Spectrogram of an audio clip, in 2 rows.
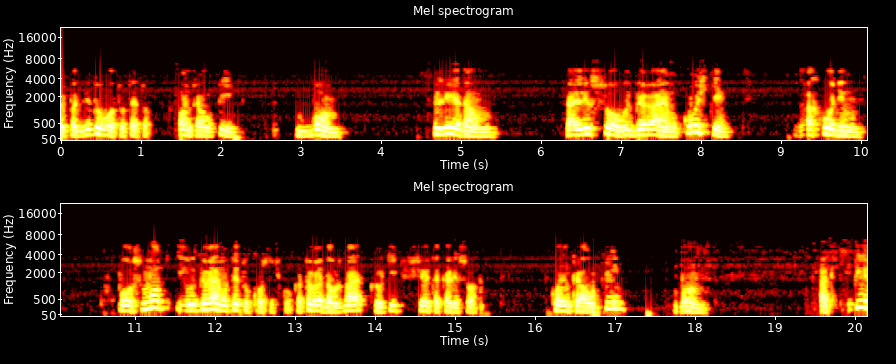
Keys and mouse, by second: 1.4 ctrl+p, 4.6 click, 6.4 click, 7.6 shift+click, 9.2-10.8 drag, 12.4-15.1 middle drag, 16.7 ctrl+p, 19.6 KP_3.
